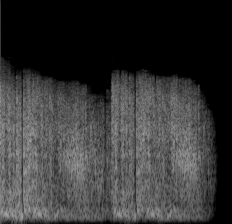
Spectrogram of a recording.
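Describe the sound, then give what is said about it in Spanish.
Two rifle shots, each a loud, broad, roaring blast that swells and lingers for about a second before cutting off abruptly. “¿Qué fue eso? ¿Un disparo? ¿Qué sucede allá afuera? Disparos de rifle hacen reaccionar violentamente a Paolo Pasoli.”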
